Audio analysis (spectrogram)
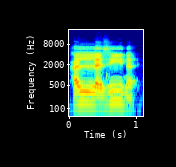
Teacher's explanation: زی یا مدہ ہے، 1 الف کی مقدار کے برابر کھینچ کر پڑھیں گے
